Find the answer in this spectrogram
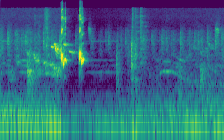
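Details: Yellow-vented bulbul (trucukan) singing in 'gacor ulpik ropel' style, used to lure other bulbuls into replying: two loud, sharp, falling whistled notes in quick succession, then faint softer notes against a constant low rumble.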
